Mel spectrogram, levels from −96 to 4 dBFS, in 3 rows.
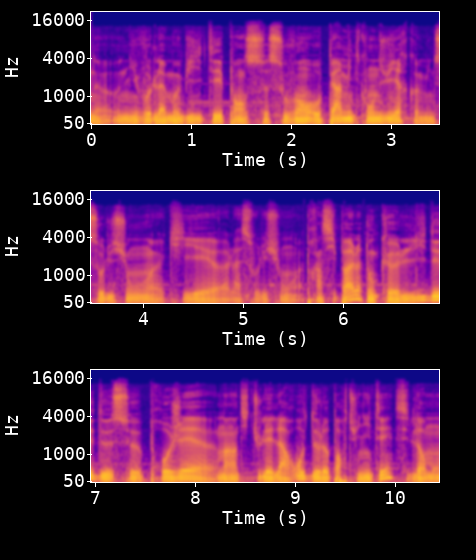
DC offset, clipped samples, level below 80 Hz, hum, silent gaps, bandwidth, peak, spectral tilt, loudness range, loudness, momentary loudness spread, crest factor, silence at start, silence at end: under 0.1%; under 0.1%; -28 dBFS; none; none; 13.5 kHz; 0 dBFS; -6.5 dB/octave; 4 LU; -14 LUFS; 8 LU; 12 dB; 0 s; 0 s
